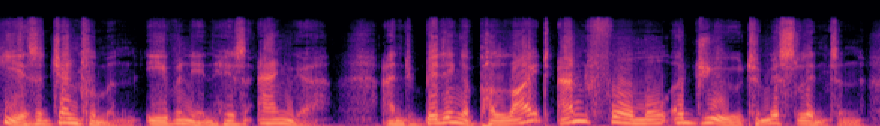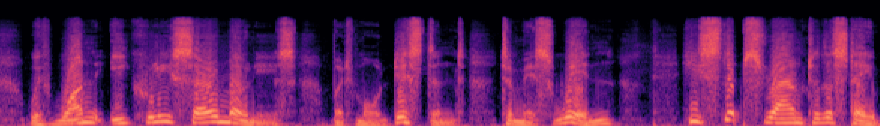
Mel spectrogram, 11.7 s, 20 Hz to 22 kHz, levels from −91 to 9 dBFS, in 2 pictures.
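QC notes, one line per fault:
Throughout, hard clipping: the speech is pushed about 15 dB past what the stage can pass, so the peaks get sheared flat on roughly a tenth of the samples. Those flat tops spray high harmonics, which is why every loud syllable carries that harsh, fuzzy edge.
7.60 to 7.71 s, AAC frame loss with concealment: about 85 ms of audio went missing, which fits two dropped frames. The decoder patched the hole from the last good spectrum, so you hear a brief smeared, noisy, phasey blur instead of a clean gap.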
